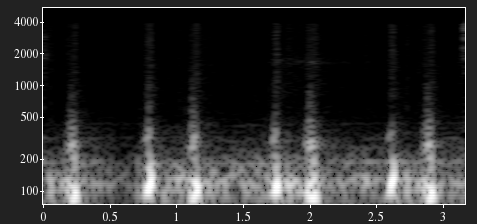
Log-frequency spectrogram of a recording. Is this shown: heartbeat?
yes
